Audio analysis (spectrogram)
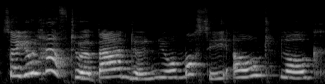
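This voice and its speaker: A woman's voice: extremely high pitch, expressive, measured pace, fairly bright tone, full character voice. A woman voicing a muddy, self-satisfied hog in a storybook, speaking in sniffy, relishing rhyme. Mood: smug regretful.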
